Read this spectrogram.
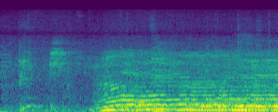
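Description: A choir of men and women begins singing together.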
